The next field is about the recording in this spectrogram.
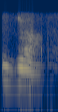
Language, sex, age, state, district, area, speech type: Urdu, male, 60+, Telangana, Hyderabad, urban, conversation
